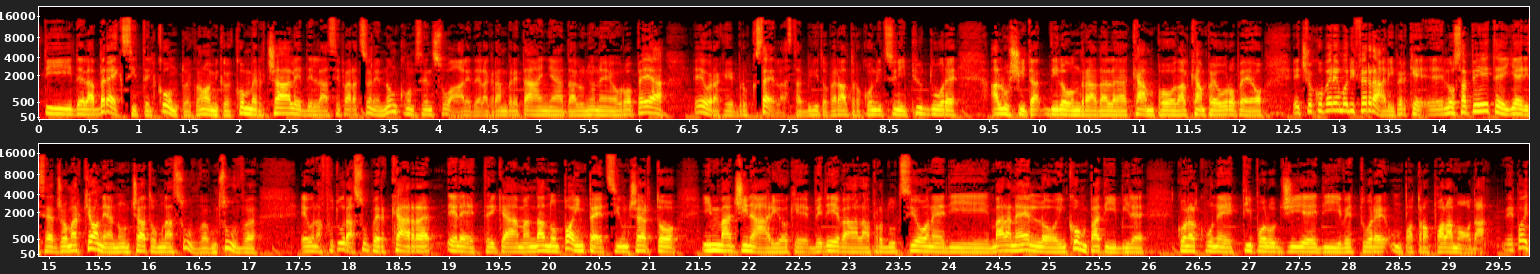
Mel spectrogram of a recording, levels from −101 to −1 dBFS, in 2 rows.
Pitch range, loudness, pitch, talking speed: 115-135 Hz, -31 LUFS, 125 Hz, 170 wpm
